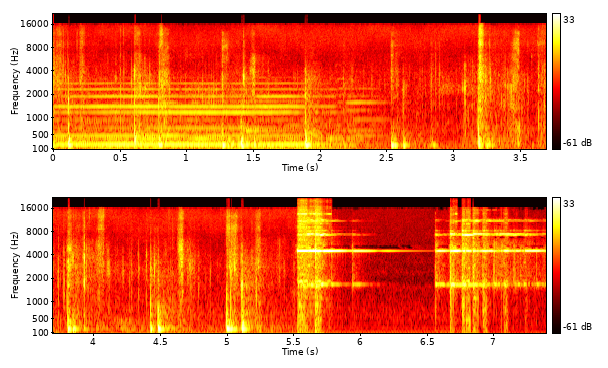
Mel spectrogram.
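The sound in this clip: A doorbell rings at the door of a flat in an apartment building: two bright, ringing tonal bursts close together near the end, after a stretch of soft taps and clicks.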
